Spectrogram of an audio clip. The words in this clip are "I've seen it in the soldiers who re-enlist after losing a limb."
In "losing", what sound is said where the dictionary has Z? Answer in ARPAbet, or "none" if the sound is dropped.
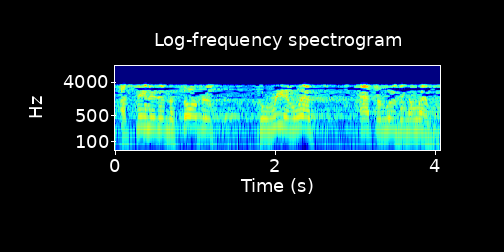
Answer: Z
